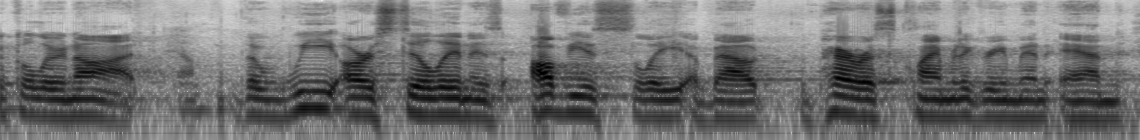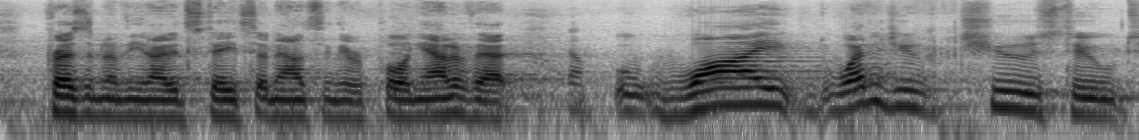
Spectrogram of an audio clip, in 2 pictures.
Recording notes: The best of live interviews from GreenBiz events.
